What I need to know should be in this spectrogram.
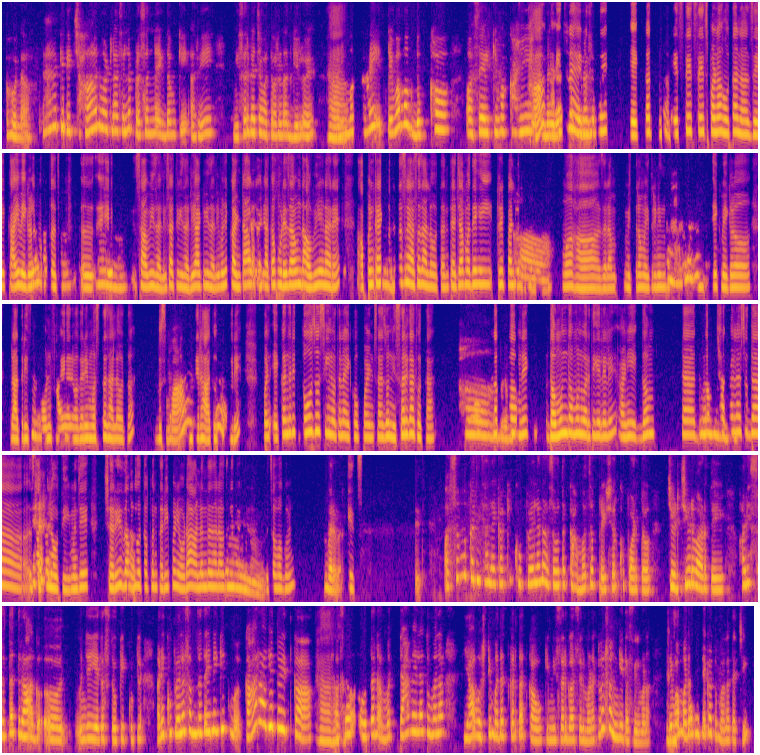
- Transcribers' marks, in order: chuckle; stressed: "दुःख"; distorted speech; static; unintelligible speech; unintelligible speech; other background noise; unintelligible speech; other noise; drawn out: "हां"; chuckle; in English: "बॉन फायर"; unintelligible speech; tapping; chuckle; unintelligible speech; unintelligible speech
- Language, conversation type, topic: Marathi, podcast, निसर्ग किंवा संगीत तुम्हाला कितपत प्रेरणा देतात?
